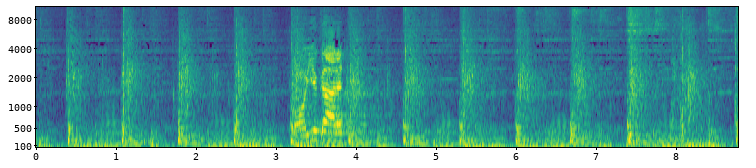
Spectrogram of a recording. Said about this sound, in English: All right, you ready? A little hand clapping.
